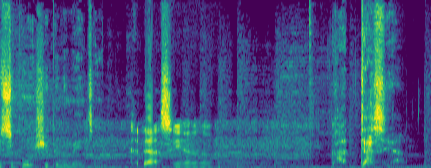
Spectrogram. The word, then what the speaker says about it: Cardassia: ship in the meantime cardassia you've got to say it correctly card does here that's your corvette conservator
